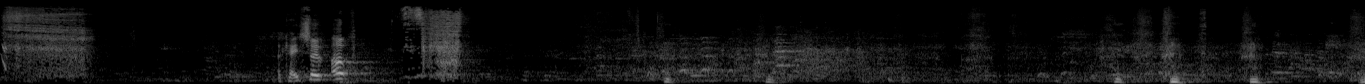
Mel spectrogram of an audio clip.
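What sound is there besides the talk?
blowing up a balloon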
